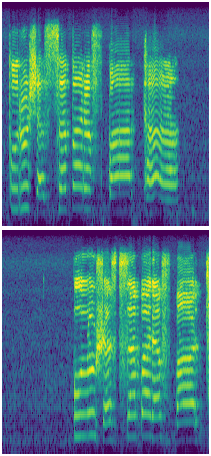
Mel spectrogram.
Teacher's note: Join చేసి చెప్పాలి పురుషస్స పరఫ్ పర పక్కన విసర్గ ఎఫ్ లాగా చెప్తాము. ప ముందు ఎప్పుడు విసర్గ వచ్చినా ఎఫ్ సౌండ్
